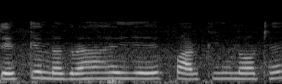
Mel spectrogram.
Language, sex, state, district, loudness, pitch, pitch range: Hindi, female, Uttar Pradesh, Hamirpur, -24 LUFS, 270 Hz, 255-275 Hz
